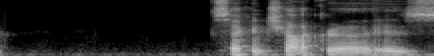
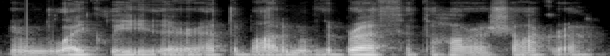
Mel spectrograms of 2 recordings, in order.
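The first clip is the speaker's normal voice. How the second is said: measured mantra pacing, leaving room to breathe; guided meditation. Real, not acted. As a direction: lead them gently through the breath, stretching key words.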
